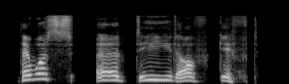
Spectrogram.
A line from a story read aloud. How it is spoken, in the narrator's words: Nielsen said miserably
